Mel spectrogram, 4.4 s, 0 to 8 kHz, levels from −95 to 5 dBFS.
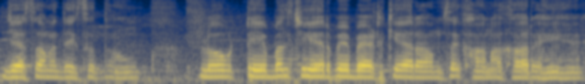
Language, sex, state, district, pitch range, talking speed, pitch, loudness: Hindi, male, Chandigarh, Chandigarh, 160-190 Hz, 230 wpm, 175 Hz, -15 LUFS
